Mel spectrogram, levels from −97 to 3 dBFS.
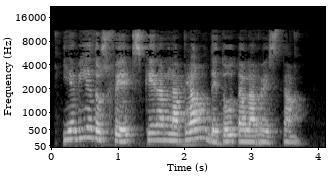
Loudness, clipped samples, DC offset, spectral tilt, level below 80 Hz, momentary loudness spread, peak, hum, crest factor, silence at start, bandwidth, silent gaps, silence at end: -24 LUFS; under 0.1%; under 0.1%; -4 dB/octave; -64 dBFS; 10 LU; -6 dBFS; none; 18 dB; 0.2 s; 11.5 kHz; none; 0.4 s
